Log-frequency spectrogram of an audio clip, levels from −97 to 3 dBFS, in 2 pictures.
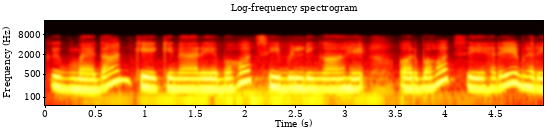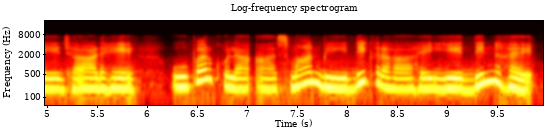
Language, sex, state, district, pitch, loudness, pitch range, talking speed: Hindi, female, Himachal Pradesh, Shimla, 195 Hz, -14 LUFS, 185-215 Hz, 155 wpm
